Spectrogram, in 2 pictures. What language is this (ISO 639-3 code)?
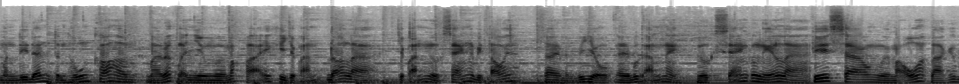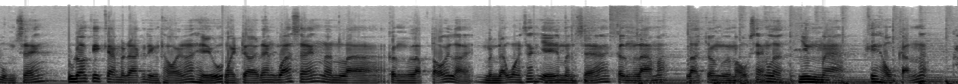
vie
